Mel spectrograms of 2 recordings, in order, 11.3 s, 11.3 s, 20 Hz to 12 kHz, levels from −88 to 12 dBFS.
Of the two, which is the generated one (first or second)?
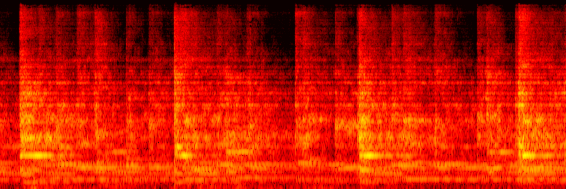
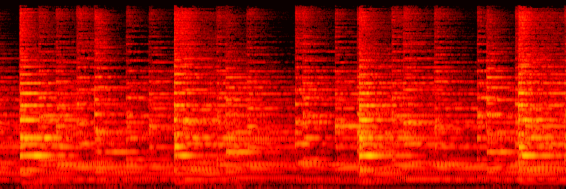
first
